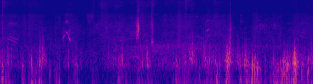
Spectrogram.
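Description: Wind rumbling on a phone microphone, with irregular knocks and scuffs from footsteps on concrete and from handling the phone while walking.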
